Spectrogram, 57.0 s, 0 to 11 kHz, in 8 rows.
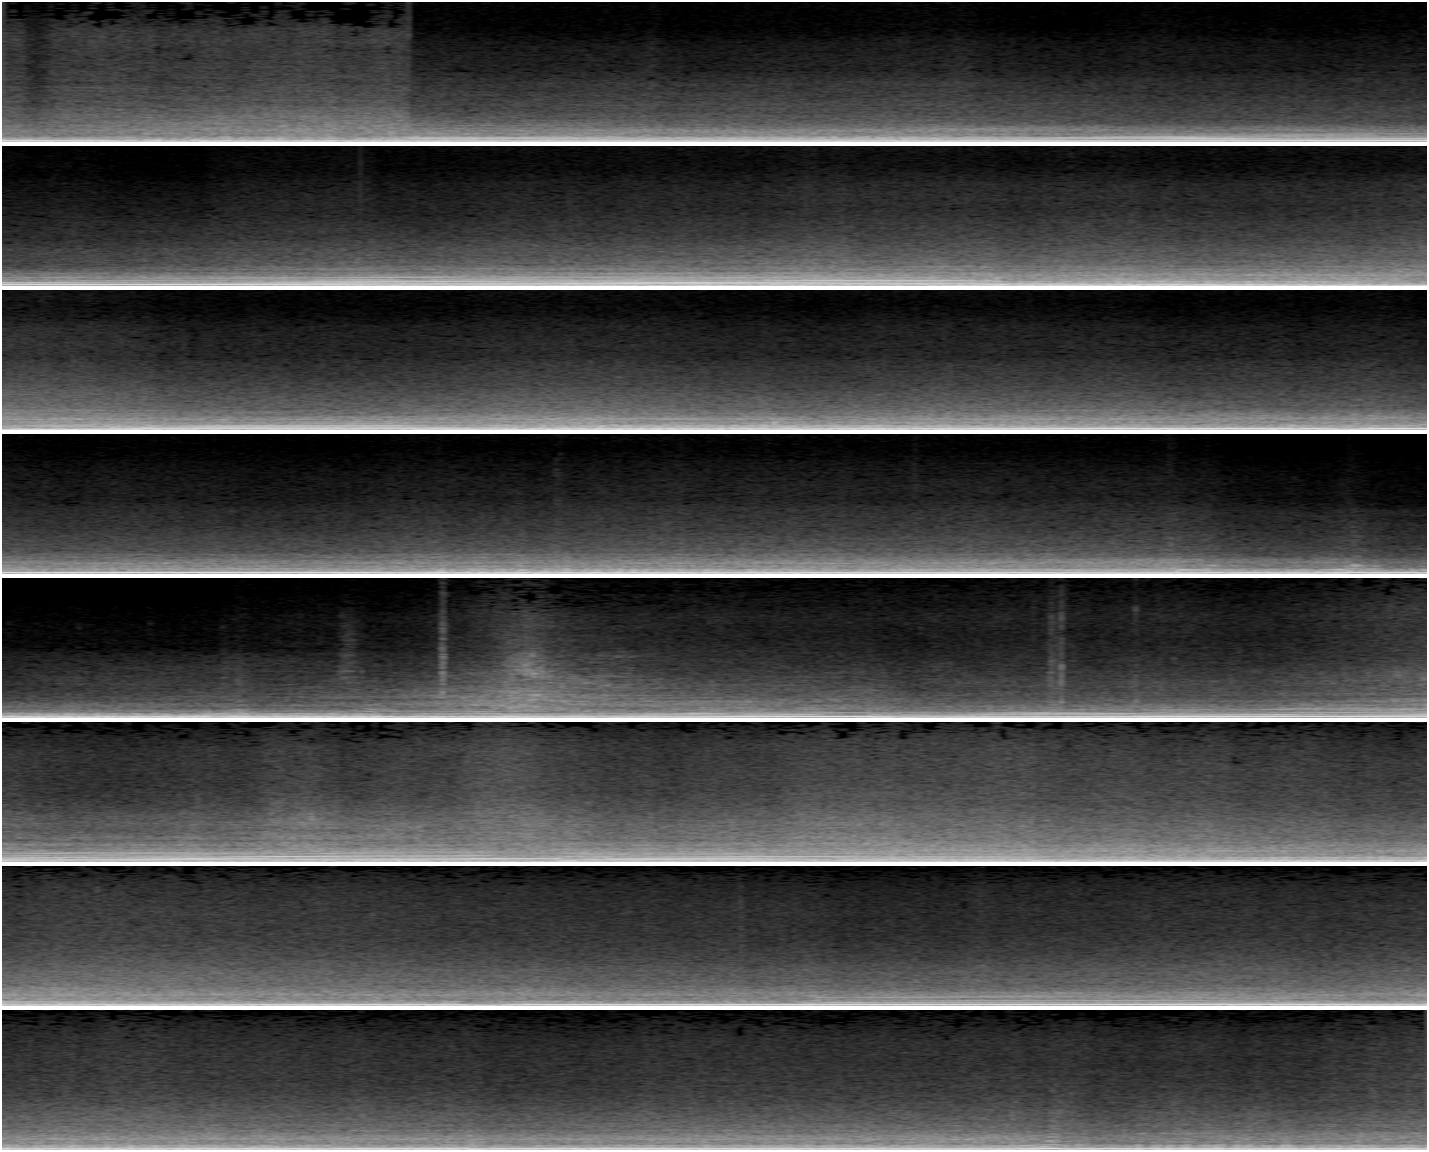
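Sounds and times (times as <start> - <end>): car engine accelerating: 0.0 - 57.0.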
